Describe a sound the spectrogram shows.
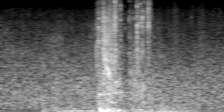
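A pistol shot cracks loudly.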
